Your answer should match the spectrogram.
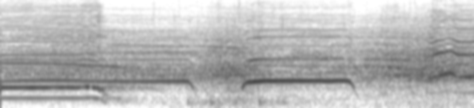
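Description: A man's voice through a PA stretching out a ringside-style introduction in long held, sung-out notes of about a second and a half each, while the crowd cheers and whoops.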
